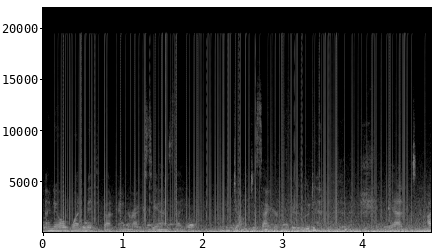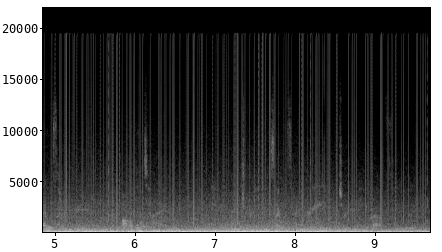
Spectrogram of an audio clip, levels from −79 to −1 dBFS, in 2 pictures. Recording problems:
wind noise on the microphone; heavy; 3 dB above the speech
crackle, like an old record; loud; 5 dB below the speech
animal sounds; noticeable; throughout; 10 dB below the speech

